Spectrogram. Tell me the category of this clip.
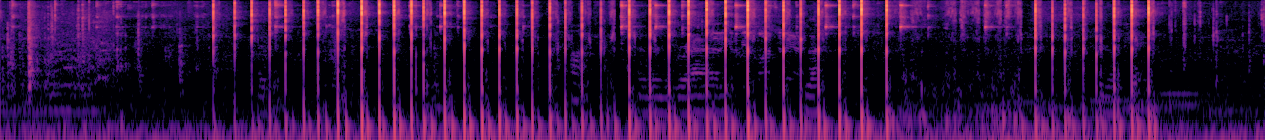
Soundscapes > Indoors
